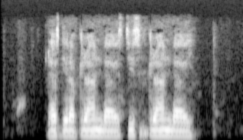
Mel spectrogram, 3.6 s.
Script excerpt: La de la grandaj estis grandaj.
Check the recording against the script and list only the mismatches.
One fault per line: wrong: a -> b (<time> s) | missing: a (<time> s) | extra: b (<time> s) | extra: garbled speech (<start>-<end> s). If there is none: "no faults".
no faults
